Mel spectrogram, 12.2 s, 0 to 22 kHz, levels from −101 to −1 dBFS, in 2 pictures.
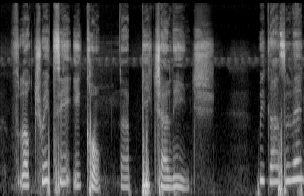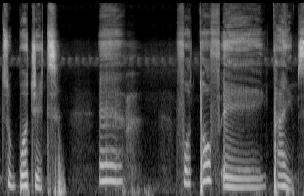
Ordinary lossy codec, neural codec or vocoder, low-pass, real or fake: none; vocoder, 48 kHz, 128 mel bands, Vocos; none; fake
